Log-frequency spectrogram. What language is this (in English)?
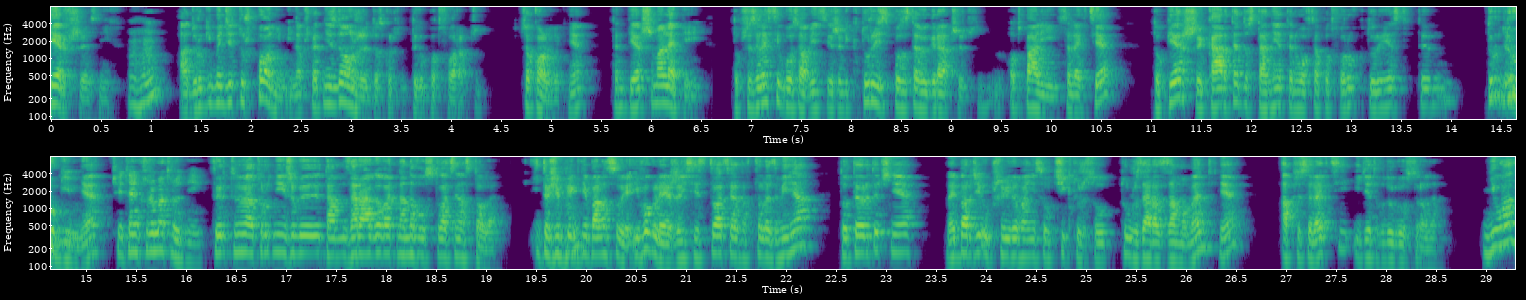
Polish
